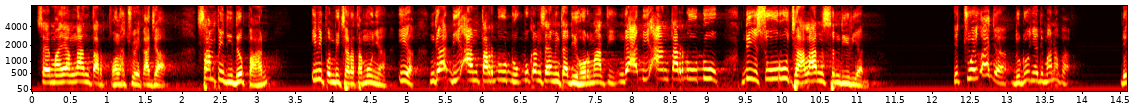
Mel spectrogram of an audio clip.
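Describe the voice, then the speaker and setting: Male pastor, middle-aged; high, animated storytelling sermon. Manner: animated, acts out dialogue with big swings in loudness.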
